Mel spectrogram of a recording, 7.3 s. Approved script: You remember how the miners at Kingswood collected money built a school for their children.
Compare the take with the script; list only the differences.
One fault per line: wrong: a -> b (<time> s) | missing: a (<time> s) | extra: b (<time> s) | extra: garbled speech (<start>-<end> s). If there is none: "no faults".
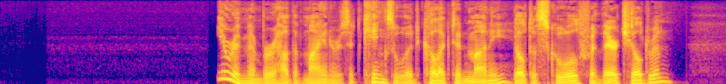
no faults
